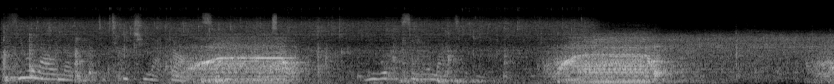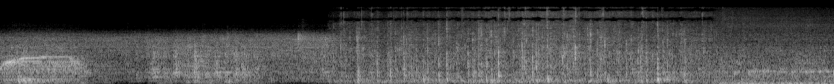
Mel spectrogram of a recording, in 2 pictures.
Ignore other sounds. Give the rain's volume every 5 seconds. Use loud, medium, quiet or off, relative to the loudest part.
quiet, medium, loud, medium.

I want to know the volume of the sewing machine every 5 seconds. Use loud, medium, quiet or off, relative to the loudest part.
loud, loud, medium, medium.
